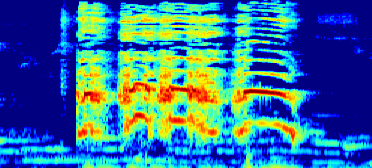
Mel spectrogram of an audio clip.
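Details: Aceh junglefowl crow used for luring wild birds, loud and close: a strained, raspy two-part call, a longer first phrase then a short falling ending, all within about one and a half seconds.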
